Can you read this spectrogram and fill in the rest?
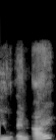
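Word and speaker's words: Juni: the spelling is j u n i and it is it again J again has a y sound in it so it's pronounced as uni then we have July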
